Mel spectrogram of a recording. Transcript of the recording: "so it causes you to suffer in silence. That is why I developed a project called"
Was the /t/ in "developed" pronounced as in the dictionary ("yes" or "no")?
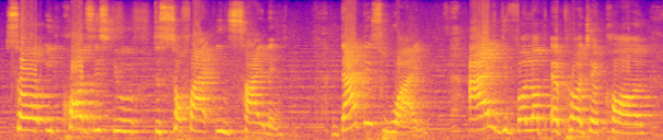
no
